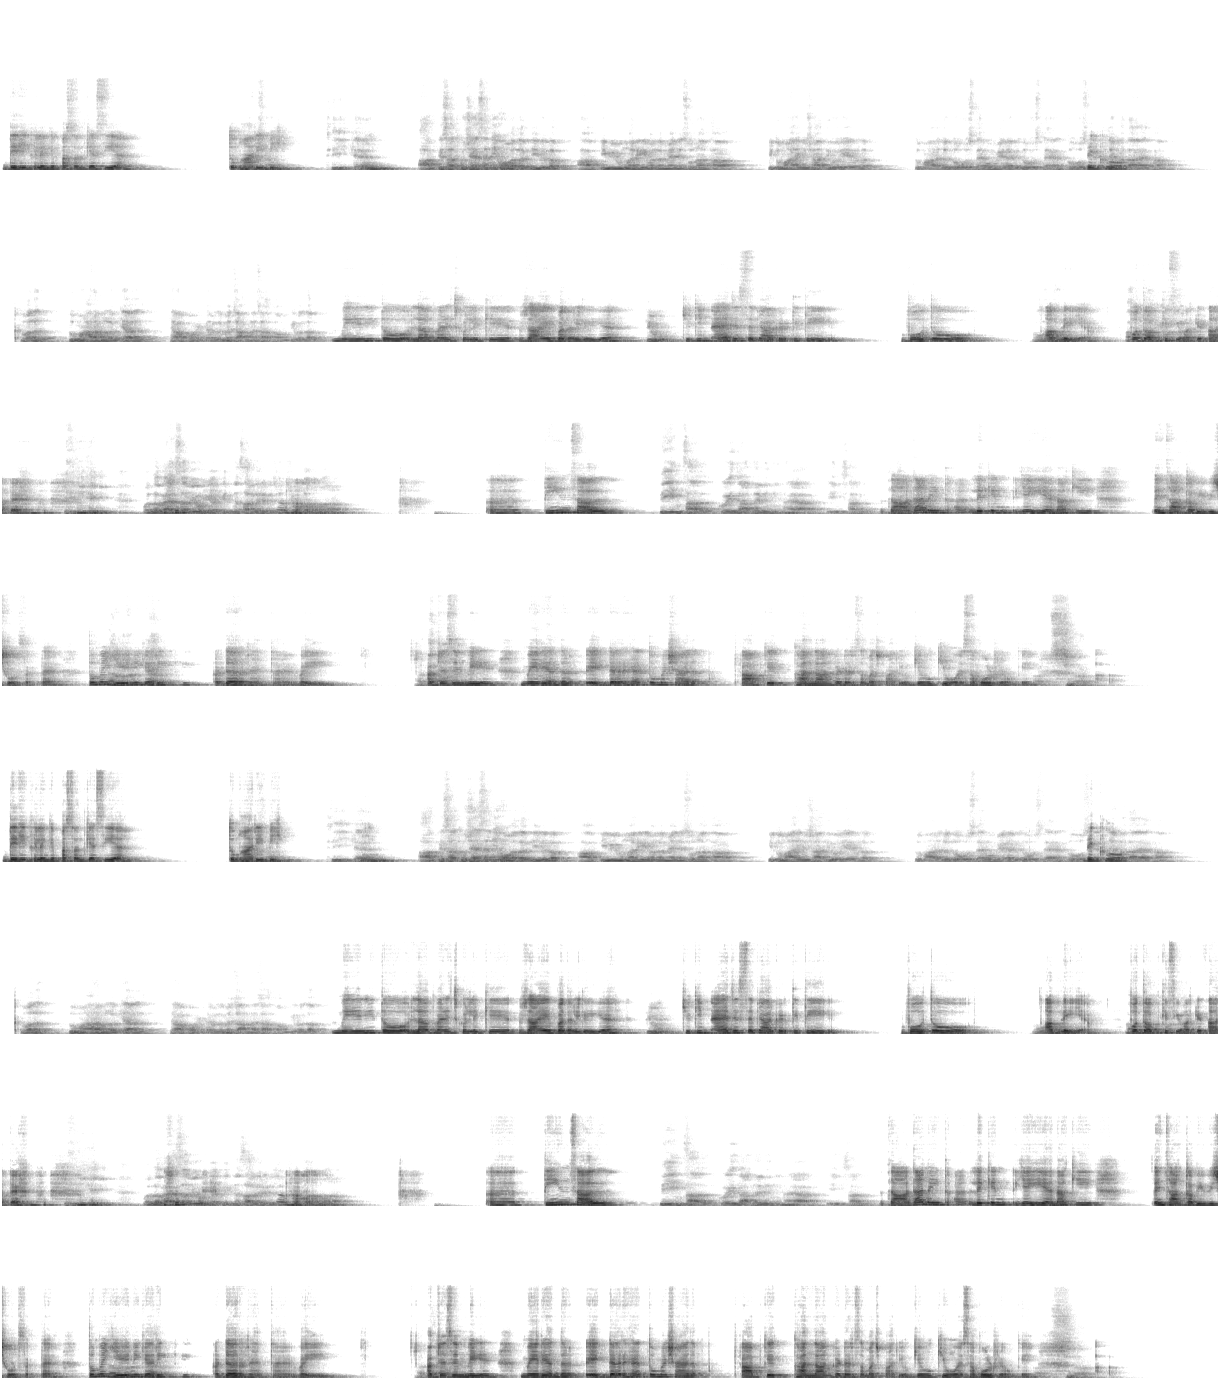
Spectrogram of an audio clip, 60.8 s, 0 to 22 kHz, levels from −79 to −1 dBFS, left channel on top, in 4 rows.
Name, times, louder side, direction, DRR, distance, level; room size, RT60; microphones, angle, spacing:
voice 1, 0.0-1.6 2.8-3.6 4.5-4.8 13.5-14.0 19.3-23.1 23.7-25.6 26.4-27.3 28.2-28.7 29.2-31.2 32.6-32.7 33.8-34.6 35.4-35.5 36.5-36.9 37.2-38.1 40.2-40.3 41.5-44.4 44.8-49.7 50.9-54.4 54.8-58.9, right 3 dB, 50° right, 11 dB, 0.5 m, -23 dB
voice 2, 4.1-4.7 5.2-9.1 9.7-10.8 11.4-14.5 15.4-15.7 16.0-17.0 17.3-19.1 23.2-23.5 28.1-28.5 29.2-30.0 31.2-34.6 38.6-41.2 41.5-41.9 46.9-47.6 50.8-51.3 58.5-59.1, right 1 dB, 40° left, -8 dB, 3.5 m, -35 dB
10.5 x 4.6 x 5.0 m, 0.71 s
head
